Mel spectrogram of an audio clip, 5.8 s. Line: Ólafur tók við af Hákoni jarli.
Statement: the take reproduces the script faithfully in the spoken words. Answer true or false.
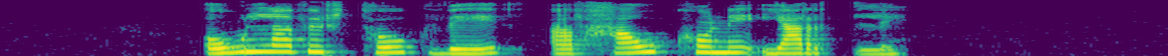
true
